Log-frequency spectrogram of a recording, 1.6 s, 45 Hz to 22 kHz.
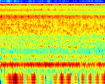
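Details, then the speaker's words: Mitsubishi TR4 after replacing broken lifters, clearing the clogged oil hole feeding the camshaft, and a timing belt replacement: steady, even idle with a low hum and no valve-train ticking; normal idle. "Resolvido o problema da TR4."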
